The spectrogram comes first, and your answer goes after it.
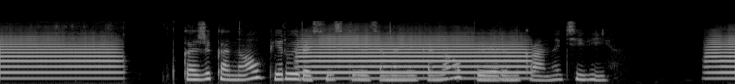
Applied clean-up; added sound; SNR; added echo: neural mask model RNNoise.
